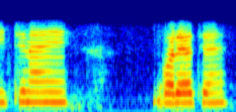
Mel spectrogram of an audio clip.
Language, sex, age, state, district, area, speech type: Odia, female, 18-30, Odisha, Subarnapur, urban, conversation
